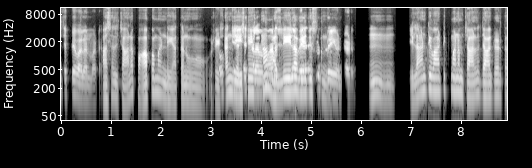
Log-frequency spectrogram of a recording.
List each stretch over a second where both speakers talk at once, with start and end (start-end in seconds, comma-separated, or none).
3.2-5.5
